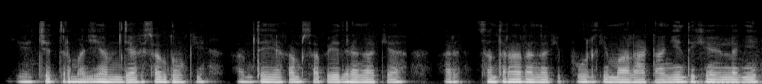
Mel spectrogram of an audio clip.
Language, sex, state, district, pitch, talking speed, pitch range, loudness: Hindi, male, Uttarakhand, Tehri Garhwal, 115 Hz, 190 wpm, 110-115 Hz, -17 LUFS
